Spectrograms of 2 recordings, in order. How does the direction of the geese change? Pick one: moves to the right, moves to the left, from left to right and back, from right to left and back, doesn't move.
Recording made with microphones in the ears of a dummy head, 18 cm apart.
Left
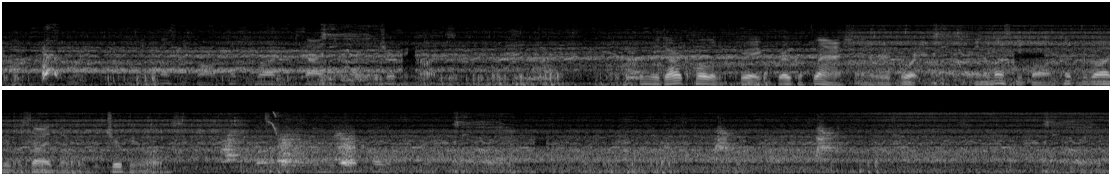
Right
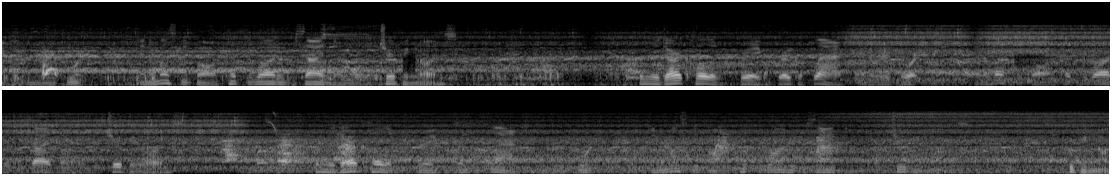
moves to the left.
